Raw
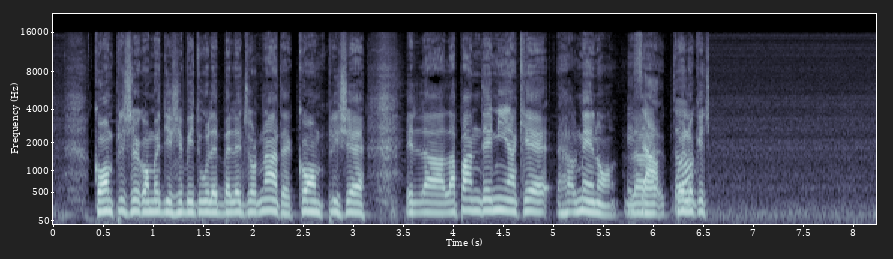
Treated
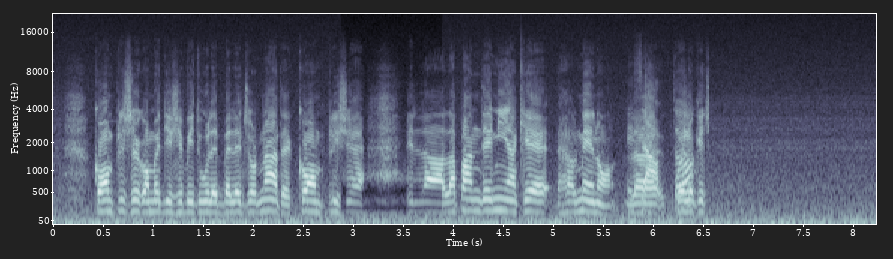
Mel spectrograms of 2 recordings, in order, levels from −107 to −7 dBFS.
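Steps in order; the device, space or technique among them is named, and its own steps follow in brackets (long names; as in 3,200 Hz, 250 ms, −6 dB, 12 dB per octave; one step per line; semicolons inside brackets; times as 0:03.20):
aircraft cabin announcement (band-pass filter 410–3,900 Hz; soft clipping −21.5 dBFS, distortion −14 dB; brown noise bed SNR 15 dB)
0:02.88–0:03.89: drawn EQ curve 130 Hz 0 dB, 210 Hz −29 dB, 330 Hz −7 dB, 510 Hz −27 dB, 790 Hz +5 dB, 1,600 Hz −6 dB
level +8.5 dB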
